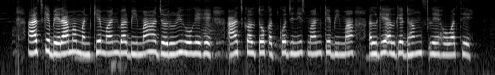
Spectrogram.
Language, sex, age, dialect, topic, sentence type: Chhattisgarhi, female, 25-30, Eastern, banking, statement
